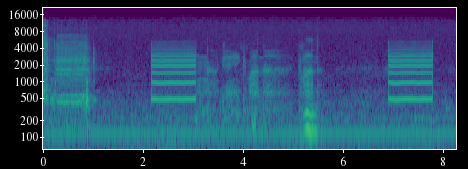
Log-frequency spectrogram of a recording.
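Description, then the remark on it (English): A call is placed on a rotary-dial telephone in a studio, and the line rings through the receiver, two long buzzing rings several seconds apart, with faint clicking and rustling between them over a steady low hum. “I'm glad they didn't put in these touch-tone phones in the studio here. It's nice to have the rotary dial.”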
